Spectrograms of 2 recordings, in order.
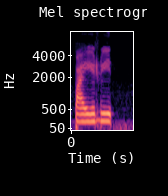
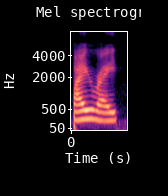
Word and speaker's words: pyrite: ng bracelet ito yung pirate pirate sorry pyrite yung iba pronunciation pirate pyrite Okay 1,980 each may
